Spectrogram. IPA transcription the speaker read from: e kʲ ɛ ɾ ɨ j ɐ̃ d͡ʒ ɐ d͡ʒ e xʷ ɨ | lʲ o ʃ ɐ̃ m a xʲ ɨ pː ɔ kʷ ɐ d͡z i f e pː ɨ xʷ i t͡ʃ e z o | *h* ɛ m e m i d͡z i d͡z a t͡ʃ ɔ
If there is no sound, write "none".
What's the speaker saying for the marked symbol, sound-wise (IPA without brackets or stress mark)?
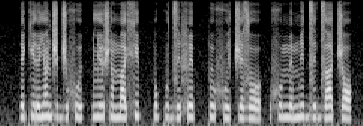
xʷ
